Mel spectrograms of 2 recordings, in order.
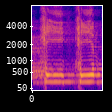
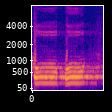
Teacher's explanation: Ketika u benar-benar u bibirnya kalau u memang monyong u, kalau fathah buka a, kalau i nyengir memang i bi him jangan ketika apa, ketika kasroh malah monyong him gitu, enggak apa bunyinya enggak pas. Kalau ketika kasroh harus nyengir him, ketika domah baru monyong u.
